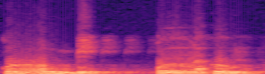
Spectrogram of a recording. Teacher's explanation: Huruf 'lam' menyatu dengan huruf 'ra' atau 'lam' yang mengikutinya. · maka lam dimasukkan pada ra atau pada lam setelahnya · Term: idgham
